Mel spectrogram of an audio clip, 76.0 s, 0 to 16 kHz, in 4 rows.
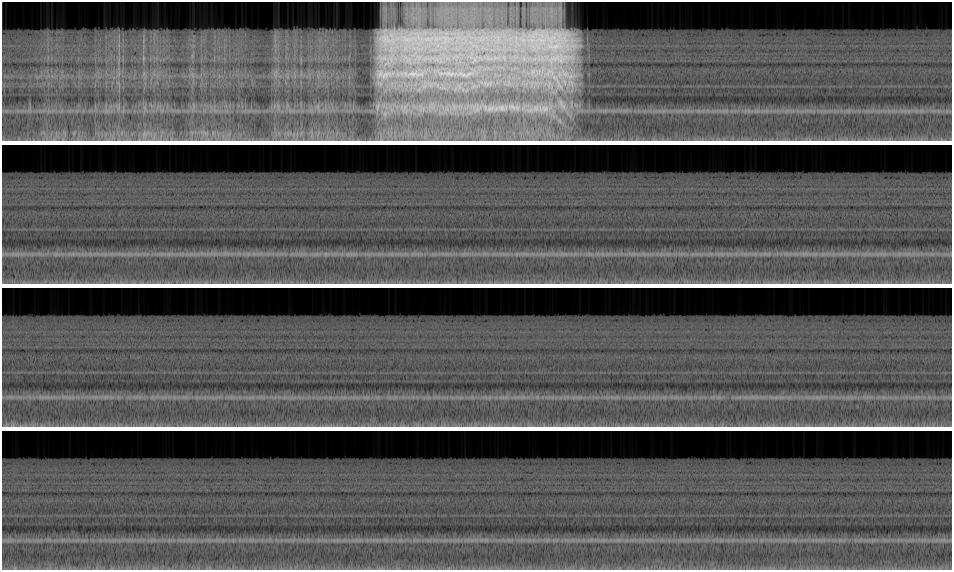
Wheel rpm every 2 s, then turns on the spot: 10, 20, 20, 30, 200, 130, 0, 0, 0, 0, 0, 0, 0, 0, 0, 0, 0, 0, 0, 0, 0, 0, 0, 0, 0, 0, 0, 0, 0, 0, 0, 0, 0, 0, 0, 0, 0, 0.
0-6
